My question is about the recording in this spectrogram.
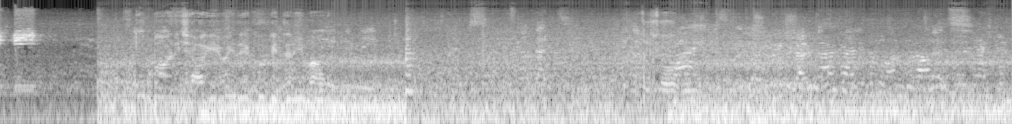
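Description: Tourist bus engine and road rumble heard from inside the cabin, a steady low drone, with passengers' voices in the background.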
